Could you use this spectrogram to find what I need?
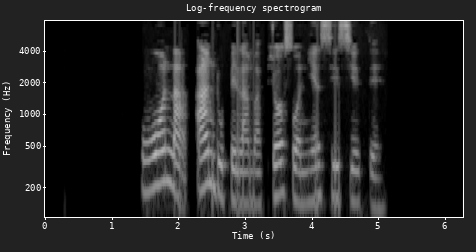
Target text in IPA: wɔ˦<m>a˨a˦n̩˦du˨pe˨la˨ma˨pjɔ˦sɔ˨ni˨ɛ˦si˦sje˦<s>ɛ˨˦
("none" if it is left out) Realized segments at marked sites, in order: n, t

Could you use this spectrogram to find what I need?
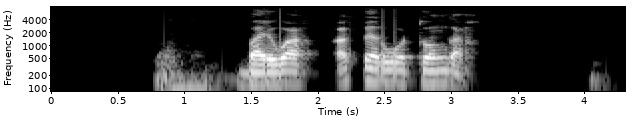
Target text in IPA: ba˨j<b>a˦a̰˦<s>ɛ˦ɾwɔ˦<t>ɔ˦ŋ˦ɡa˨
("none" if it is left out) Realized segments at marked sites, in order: w, f, t

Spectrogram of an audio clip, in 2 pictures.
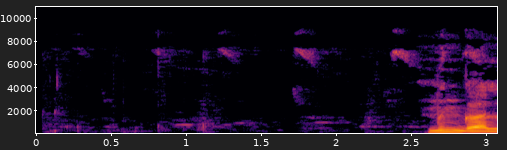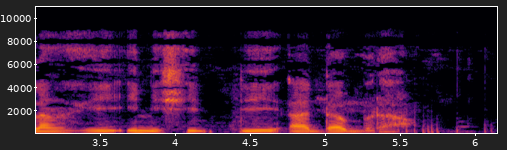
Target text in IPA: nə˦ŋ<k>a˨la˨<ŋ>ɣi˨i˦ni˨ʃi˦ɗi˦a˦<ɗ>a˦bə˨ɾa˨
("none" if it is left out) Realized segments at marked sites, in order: ɡ, ŋ, d

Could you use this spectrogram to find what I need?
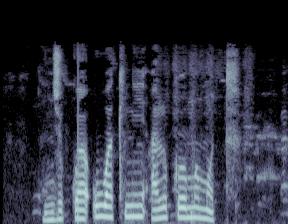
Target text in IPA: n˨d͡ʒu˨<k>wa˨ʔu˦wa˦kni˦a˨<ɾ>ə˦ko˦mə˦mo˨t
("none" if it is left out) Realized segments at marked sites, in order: k, l

